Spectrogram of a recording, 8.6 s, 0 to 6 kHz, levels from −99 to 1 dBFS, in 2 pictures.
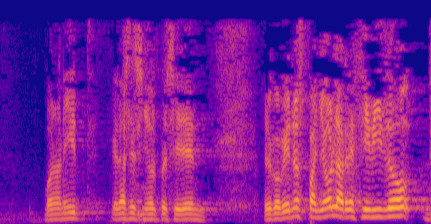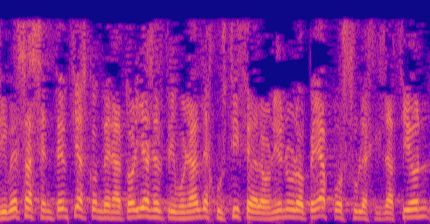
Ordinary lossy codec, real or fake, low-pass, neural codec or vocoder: MP3, 48 kbps; real; 5.4 kHz; none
